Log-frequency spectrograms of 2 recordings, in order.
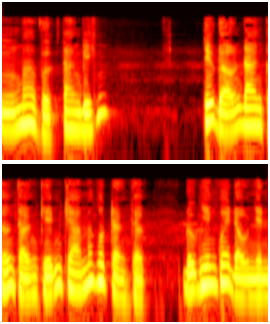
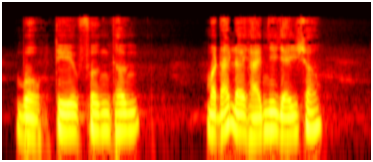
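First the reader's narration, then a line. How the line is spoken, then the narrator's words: Muttering. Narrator (Vietnamese): Chú Thứ Tài lẩm bẩm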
